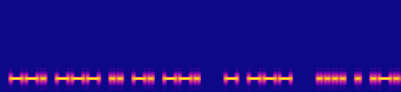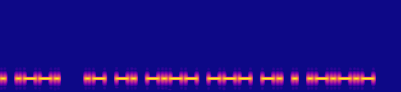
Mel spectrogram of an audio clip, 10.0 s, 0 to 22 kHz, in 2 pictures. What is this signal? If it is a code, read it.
Morse code, heard as a keyed tone, about 25 wpm, 600 Hz. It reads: GOING TO HELP ANYONE.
